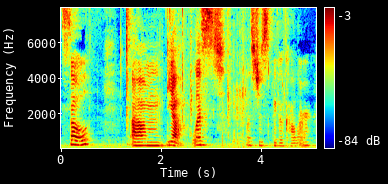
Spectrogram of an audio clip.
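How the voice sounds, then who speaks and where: Very slow speech from a woman at a medium pitch, fairly even intonation, audible room echo. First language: not English. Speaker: beauty vlogger. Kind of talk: tutorial. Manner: halting; casual.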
